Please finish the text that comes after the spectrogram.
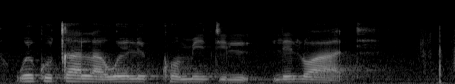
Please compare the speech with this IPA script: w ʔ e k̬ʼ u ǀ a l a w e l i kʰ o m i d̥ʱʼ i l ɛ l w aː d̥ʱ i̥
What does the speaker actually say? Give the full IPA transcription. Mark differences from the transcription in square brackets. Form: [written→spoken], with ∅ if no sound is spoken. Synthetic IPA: w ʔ e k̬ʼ u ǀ a l a w e l i kʰ o m i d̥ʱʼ i l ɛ l w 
